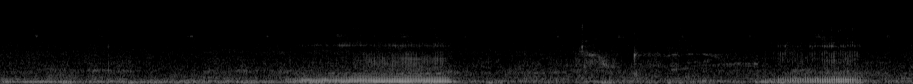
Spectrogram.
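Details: Layla, a pet dog, asleep and snoring like a person: a buzzy, rattling low snore swelling for about a second and a half, quieter breathing between, then another shorter snore near the end.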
